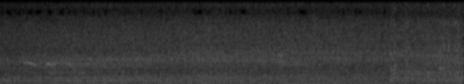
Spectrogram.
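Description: Steady broadband rumble like an engine or moving water fills the recording, with no clear animal calls.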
